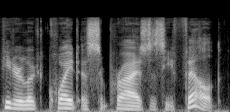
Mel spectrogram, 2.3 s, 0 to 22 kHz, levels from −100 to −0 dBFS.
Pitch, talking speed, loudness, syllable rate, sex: 125 Hz, 210 wpm, -18 LUFS, 6.0 syllables/s, male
